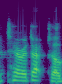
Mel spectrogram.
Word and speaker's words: pterodactyl: Mike71 wants to know why you can't hear a pterodactyl going to the bathroom. Why? Because the P is silent.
